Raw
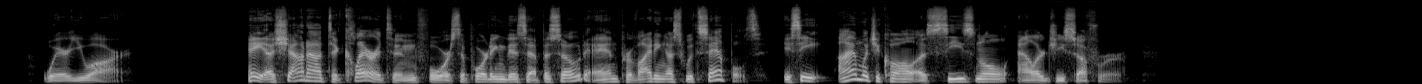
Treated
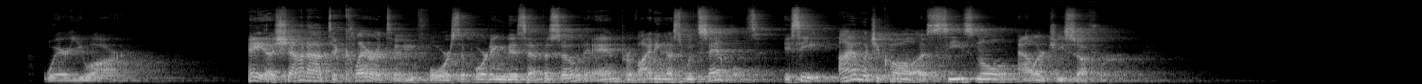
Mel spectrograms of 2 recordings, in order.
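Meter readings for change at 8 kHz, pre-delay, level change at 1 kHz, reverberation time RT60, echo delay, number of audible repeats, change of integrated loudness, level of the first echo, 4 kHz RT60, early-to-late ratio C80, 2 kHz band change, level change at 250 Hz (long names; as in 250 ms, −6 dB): +1.0 dB, 4 ms, +2.0 dB, 1.6 s, no echo audible, no echo audible, +2.0 dB, no echo audible, 1.2 s, 8.0 dB, +1.5 dB, +3.0 dB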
